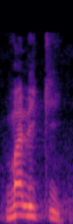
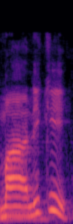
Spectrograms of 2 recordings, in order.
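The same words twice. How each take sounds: First: The first vowel is short and quick. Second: The first vowel is held long. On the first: The alif is dropped in the reading. "hazaf alif maka ah, kita buang alif itu tadi. Jadi kita baca cepat" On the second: The alif is kept in the reading. "kalau isbat alif kita baca macam biasalah"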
